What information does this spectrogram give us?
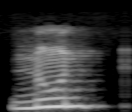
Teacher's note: जबान को आगे के दो दांतों के जड़ से लगाते हैं तो नून अदा होता है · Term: नून का मखरज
